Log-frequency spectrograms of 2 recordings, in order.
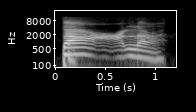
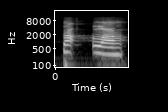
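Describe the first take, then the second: First: The middle consonant is a throaty pharyngeal ain. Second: The middle consonant is a plain glottal stop. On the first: The speaker calls it right. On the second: The speaker calls it wrong.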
